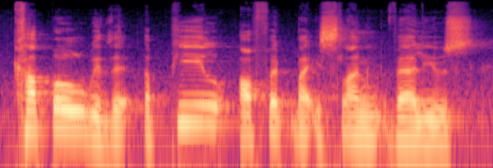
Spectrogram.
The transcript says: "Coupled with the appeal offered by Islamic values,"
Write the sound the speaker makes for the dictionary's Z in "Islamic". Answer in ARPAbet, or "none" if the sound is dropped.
S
